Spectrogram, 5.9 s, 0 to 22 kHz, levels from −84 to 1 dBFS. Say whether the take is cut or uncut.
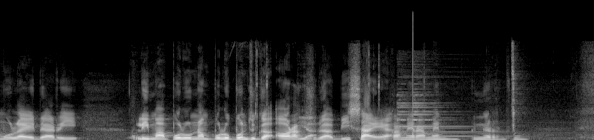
cut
